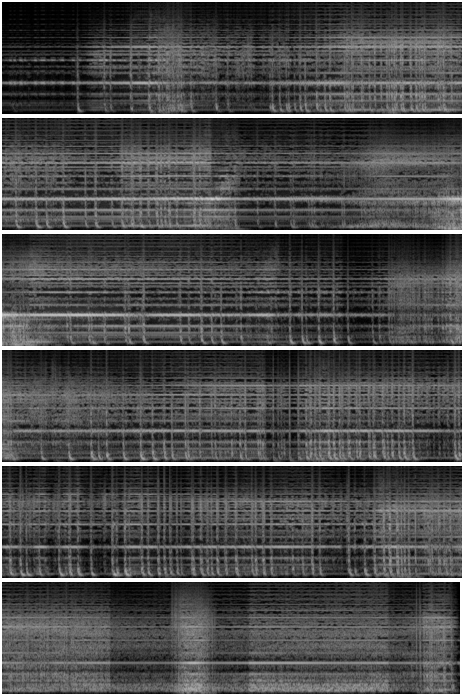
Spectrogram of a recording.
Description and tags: Synth Radio distorted morph
Synthesized glitchy radio noise morphing. Distorted, complex.
Can be looped.
complex, distorted, drone, glitch, loop, noise, synth, unstable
